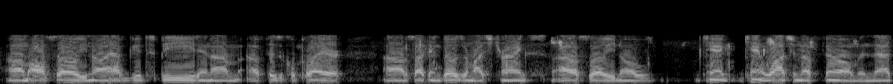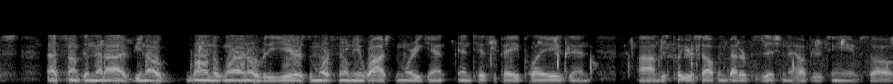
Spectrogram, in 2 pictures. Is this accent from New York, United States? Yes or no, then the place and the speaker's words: no; Tinton Falls, New Jersey, United States; Monmouth County. Grew up in Tin Falls.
